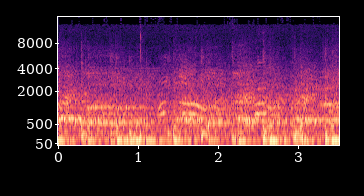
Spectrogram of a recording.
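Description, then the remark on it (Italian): Parma's yellow-and-blue supporters chant encouragement across the stadium during a football match against Udinese, a steady, dense wash of many voices with rising sung phrases, holding a constant loud level throughout without pauses. “Solé, sentite l'incitamento dei tifosi gialloblu.”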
